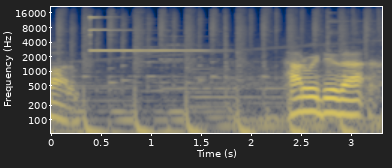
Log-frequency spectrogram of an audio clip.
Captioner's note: ding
